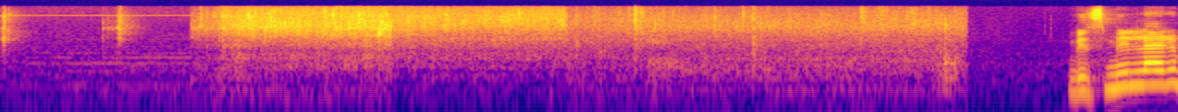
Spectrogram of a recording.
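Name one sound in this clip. Onions sizzle in hot oil in a pan.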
